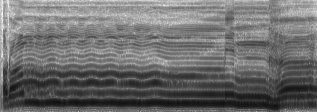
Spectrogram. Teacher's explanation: nun sukun bertemu ha idhar halqi, kita baca jelas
